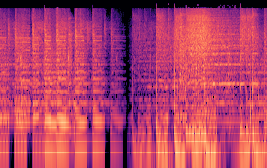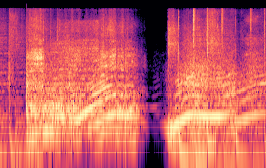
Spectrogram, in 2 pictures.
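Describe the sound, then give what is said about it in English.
A Lamborghini supercar engine, the brand's first all-wheel-drive model made for off-road driving, revs hard, its roar sweeping up and down in pitch through repeated throttle blips, with a brief drop out before it surges again, no one talking. “And you cannot mistake that engine sound, but what you're seeing might surprise you.”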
